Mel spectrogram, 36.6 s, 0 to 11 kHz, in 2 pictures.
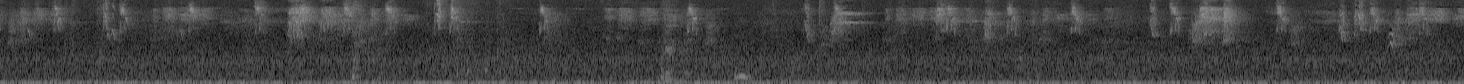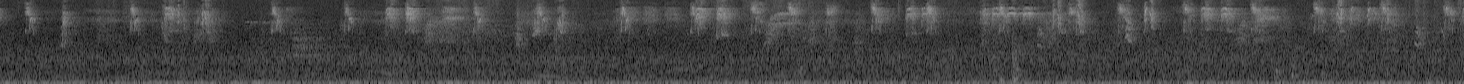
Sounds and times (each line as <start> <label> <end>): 0.0 birds 36.6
